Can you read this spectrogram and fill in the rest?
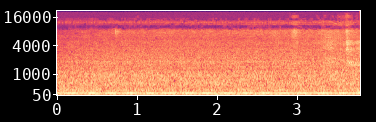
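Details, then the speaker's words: Regency Cabana ceiling fan on high, drawing 0.36 A, 44.4 W; steady low motor hum with faint slow wobble about twice a second, attributed to unbalanced plastic blades and a misaligned spinner motor. "But yeah, so with the unbalanced plastic blades and the spinner motor that isn't perfectly aligned, it just has flaws, but it's not a bad fan."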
